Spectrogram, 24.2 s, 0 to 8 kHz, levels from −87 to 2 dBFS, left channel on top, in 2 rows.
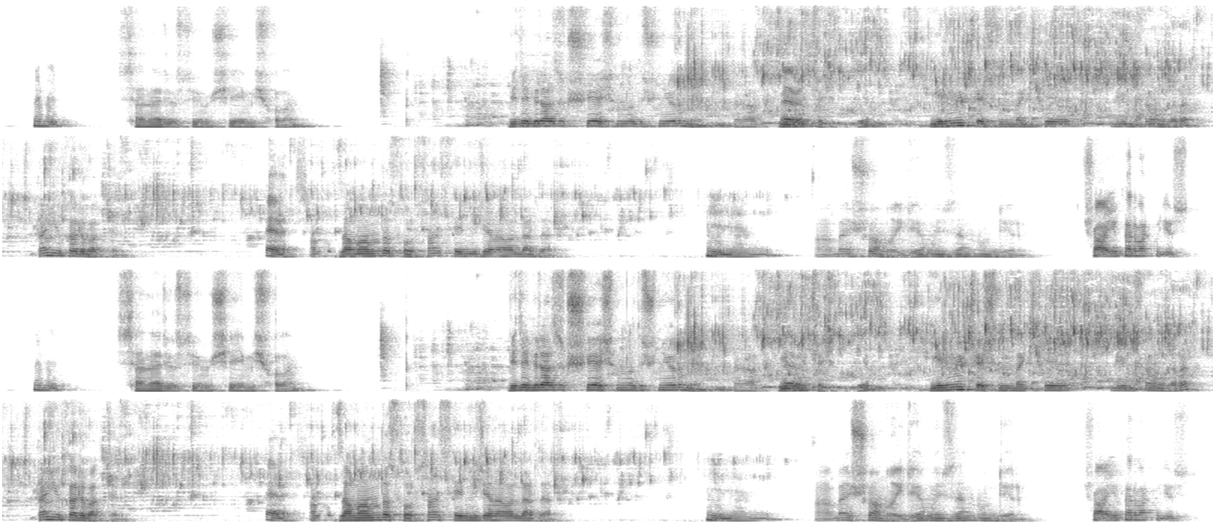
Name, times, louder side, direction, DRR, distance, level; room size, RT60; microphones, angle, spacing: voice 1, 1.2-3.1 5.1-10.8 11.1-12.0 12.5-13.4 15.2-17.7 20.2-22.3, right 2 dB, 75° right, 1.0 m, -34 dB
sound 1, 3.8-3.9 4.2-18.8 19.2-19.7 19.9-20.0, right 3 dB, 15° right, 0.7 m, -41 dB
voice 2, 14.7-15.2 19.1-19.9 22.9-24.0, left 3 dB, 50° left, 0.9 m, -35 dB
17.5 x 12.0 x 3.6 m
head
